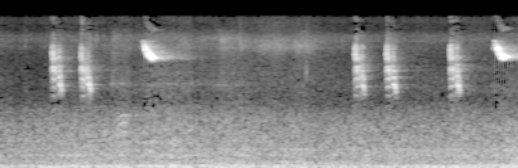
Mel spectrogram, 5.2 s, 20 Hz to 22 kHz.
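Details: Nightingale singing in a little wood near a house on 30 June 2015: sparse soft clicks and two loud high down-slurred whistles about three and a half seconds apart.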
